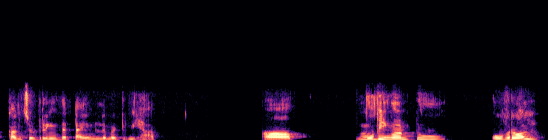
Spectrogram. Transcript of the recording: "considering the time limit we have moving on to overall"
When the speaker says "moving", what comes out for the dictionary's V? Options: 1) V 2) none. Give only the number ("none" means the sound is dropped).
1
